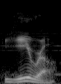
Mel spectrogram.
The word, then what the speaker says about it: gyro: were talking about aztecs did it it's pronounced gyro now that's a delicious and tasty food usually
